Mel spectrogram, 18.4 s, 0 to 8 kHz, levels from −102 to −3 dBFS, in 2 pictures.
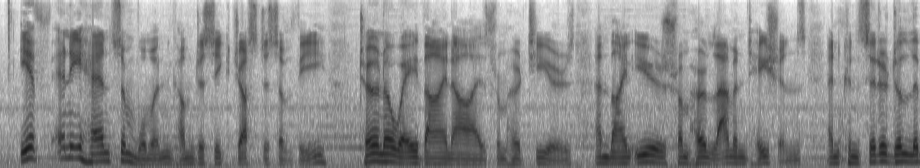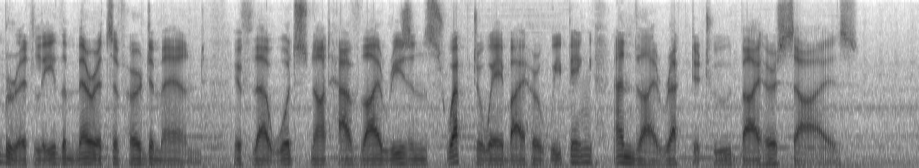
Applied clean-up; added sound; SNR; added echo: none; Engine; 18 dB; none.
